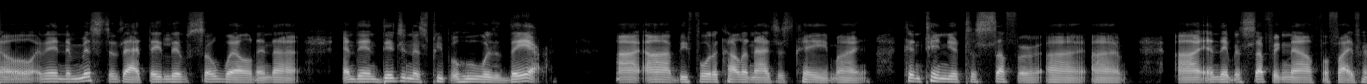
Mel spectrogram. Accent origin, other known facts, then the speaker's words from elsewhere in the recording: Florida, United States; Growing up in Florida, I knew what the sun feels like, and I know what it feels like to wake up with the sun.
